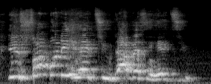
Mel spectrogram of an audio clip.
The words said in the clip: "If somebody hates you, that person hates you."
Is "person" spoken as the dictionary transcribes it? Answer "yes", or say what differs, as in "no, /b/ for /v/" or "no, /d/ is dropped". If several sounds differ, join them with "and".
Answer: no, /b/ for /p/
